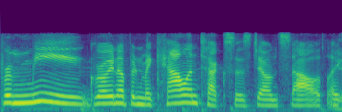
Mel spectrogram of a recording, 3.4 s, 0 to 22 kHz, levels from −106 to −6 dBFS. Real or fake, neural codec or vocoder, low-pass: real; none; 7.2 kHz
